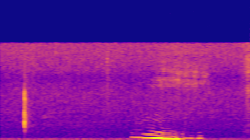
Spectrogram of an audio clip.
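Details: Leo, a pet ferret, snoring while asleep indoors: a single nasal, whistle-like note sliding downward, with a faint click just before, over a quiet room hum.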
